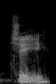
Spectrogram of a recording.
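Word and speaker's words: qi: Is chi, which is spelled Q-I.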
